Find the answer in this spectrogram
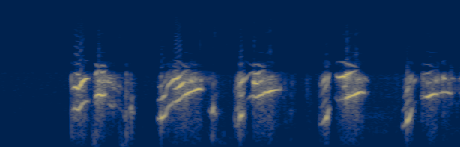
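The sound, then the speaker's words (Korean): A person's voice mimics an injured puppy whimpering, imitating the sound their former dog Ttori made when its paw was caught in a door: five short bursts of high, wavering whines and yelps with brief pauses between, fairly loud and with no other talking. “네, 예, 다친 예, 강아지.”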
